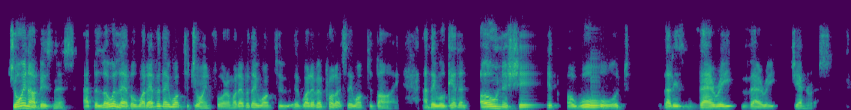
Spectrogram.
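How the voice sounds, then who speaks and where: Man with a British accent, medium pitch, ordinary pitch variation and a fairly quick pace. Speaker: company executive presenting compensation plan. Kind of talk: business webinar presentation. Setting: webinar call.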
